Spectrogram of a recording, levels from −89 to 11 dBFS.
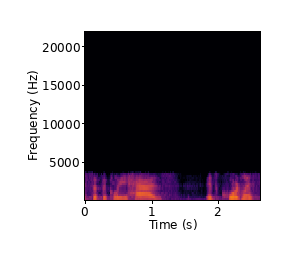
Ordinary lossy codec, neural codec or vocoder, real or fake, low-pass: AAC, 24 kbps; none; real; 3.6 kHz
